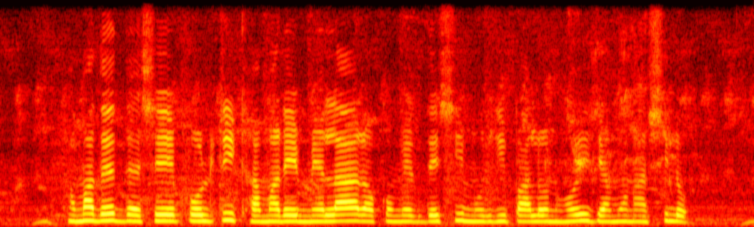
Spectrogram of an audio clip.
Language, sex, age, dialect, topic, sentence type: Bengali, female, 18-24, Rajbangshi, agriculture, statement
